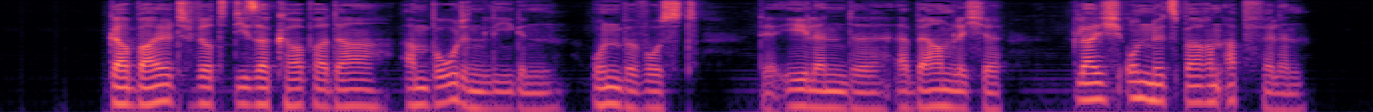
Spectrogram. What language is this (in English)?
German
